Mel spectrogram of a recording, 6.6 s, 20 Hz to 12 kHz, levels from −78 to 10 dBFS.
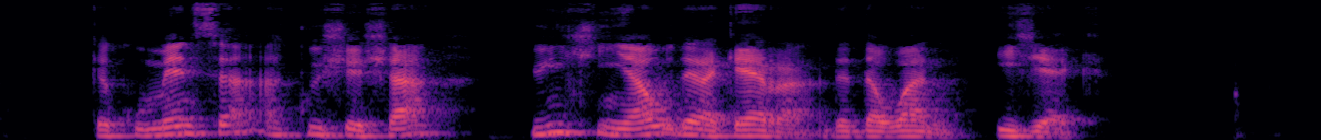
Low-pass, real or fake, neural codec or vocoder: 10.8 kHz; real; none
